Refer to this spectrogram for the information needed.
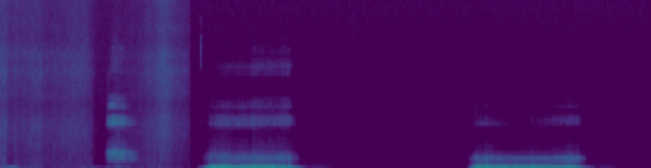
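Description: Two long breaths are blown right into the right ear, each a breathy whoosh of about a second and a half separated by a pause, after a few quieter breathy sounds at the start.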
